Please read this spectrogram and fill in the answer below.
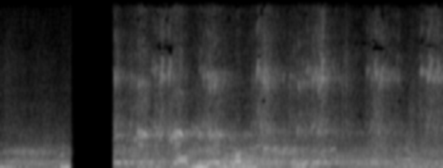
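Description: People's voices, cut off by a brief total dropout to silence about a second in, then resuming with wavering, rising and falling pitch.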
